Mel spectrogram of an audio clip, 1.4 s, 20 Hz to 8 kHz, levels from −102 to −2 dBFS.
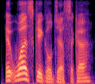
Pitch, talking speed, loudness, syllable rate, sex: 135 Hz, 170 wpm, -18 LUFS, 5.5 syllables/s, female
